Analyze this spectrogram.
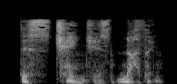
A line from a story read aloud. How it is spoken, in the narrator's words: hissed under her breath, trying to convince herself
